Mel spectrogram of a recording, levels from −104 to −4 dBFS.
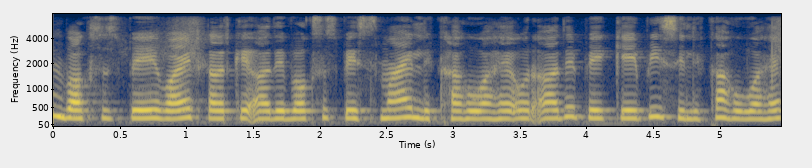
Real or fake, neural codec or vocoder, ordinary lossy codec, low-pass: real; none; none; 7.2 kHz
